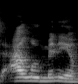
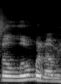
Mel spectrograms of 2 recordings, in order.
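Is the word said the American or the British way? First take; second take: British; American. First: Five syllables, ending in 'nium'. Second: Four syllables, ending in 'num'. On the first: "but it's aluminium over there" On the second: "It's aluminum here"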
